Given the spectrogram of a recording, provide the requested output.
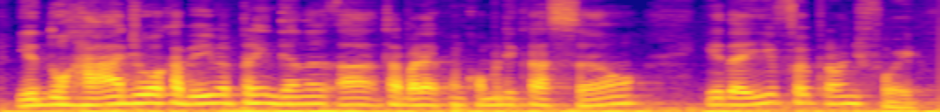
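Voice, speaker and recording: A man with a Rio de Janeiro accent and a fairly high pitch talks at a fairly quick pace. Noticeable background noise and audible room echo surround him. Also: ordinary pitch variation. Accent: carioca (Rio de Janeiro). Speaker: entrepreneur and startup mentor. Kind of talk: podcast interview. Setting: recording at a conference event.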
